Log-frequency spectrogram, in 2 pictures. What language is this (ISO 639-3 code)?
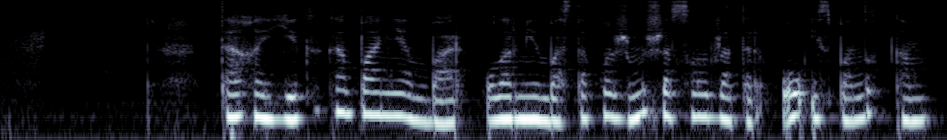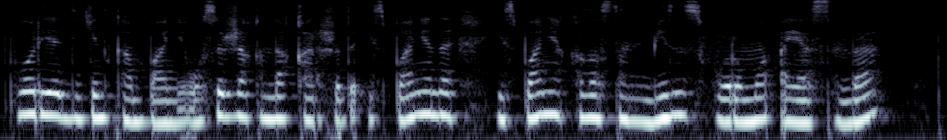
kaz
